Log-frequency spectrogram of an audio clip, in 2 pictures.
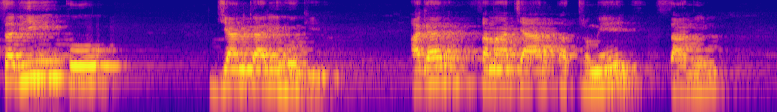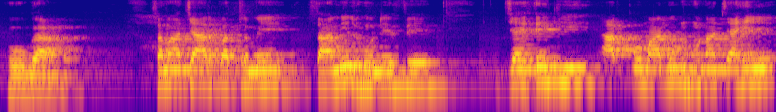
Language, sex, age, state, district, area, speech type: Hindi, male, 45-60, Uttar Pradesh, Lucknow, rural, spontaneous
